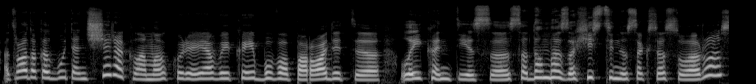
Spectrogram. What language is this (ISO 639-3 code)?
lit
